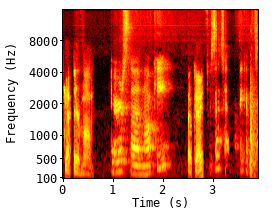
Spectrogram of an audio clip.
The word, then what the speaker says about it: gnocchi: Tina says the G is silent. I'm going to go ahead. So way out there. Boom. Hughes slime pods. Is it gnocchi or gnocchi?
